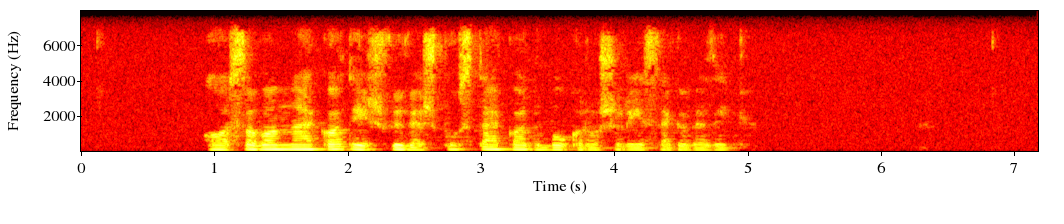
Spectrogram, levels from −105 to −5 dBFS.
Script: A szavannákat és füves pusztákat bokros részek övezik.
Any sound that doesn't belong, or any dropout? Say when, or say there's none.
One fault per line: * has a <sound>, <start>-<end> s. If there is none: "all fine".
all fine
